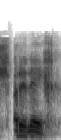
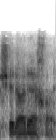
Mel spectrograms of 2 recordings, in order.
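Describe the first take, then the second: First: The word ends on a consonant sound. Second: The word ends with an extra final vowel. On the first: The speaker calls it right. "It's shirarech" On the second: The speaker calls it wrong. "I've pronounced it word wrong. I pronounced it shirarecha"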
